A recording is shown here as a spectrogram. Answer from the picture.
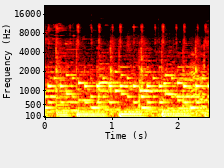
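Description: WMS Gold Fish slot machine playing its bonus-win music while the awarded credits count up on the meter: a looping melody of short bright notes over a repeating bass figure.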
